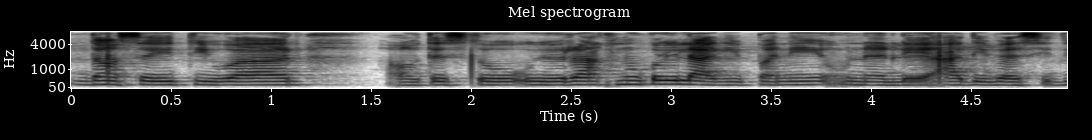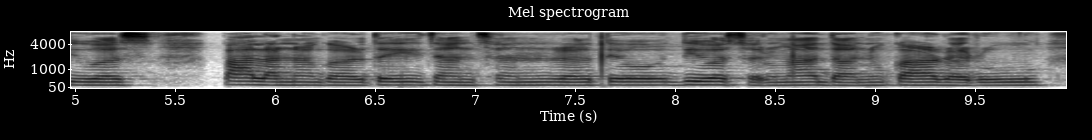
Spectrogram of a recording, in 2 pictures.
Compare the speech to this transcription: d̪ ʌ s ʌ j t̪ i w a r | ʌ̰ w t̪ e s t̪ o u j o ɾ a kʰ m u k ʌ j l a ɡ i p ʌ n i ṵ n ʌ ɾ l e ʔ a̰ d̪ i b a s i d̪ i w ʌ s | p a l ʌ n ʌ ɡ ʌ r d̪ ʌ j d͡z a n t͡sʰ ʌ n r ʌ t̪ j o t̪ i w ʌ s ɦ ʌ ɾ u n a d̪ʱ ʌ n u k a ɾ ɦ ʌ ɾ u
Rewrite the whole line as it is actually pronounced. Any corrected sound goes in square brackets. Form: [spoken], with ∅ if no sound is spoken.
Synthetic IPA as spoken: d̪ ʌ s ʌ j t̪ i w a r | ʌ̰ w t̪ e s t̪ o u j o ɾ a kʰ [n] u k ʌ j l a ɡ i p ʌ n i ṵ n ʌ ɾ l e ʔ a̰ d̪ i b a s i d̪ i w ʌ s | p a l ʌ n ʌ ɡ ʌ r d̪ ʌ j d͡z a n t͡sʰ ʌ n r ʌ t̪ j o [d̪] i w ʌ s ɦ ʌ ɾ u [m] a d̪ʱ ʌ n u k a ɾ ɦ ʌ ɾ u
